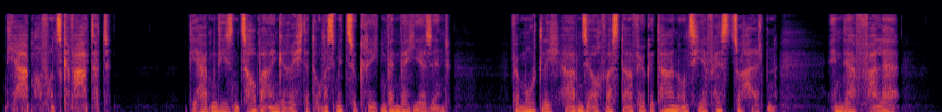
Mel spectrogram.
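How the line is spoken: Whispered. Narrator (German): flüsterte Harry

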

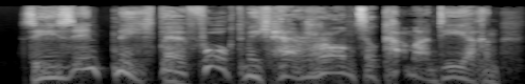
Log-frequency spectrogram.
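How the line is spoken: Irritated hiss. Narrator (German): zischte Snape, als würde er sich über sich selbst ärgern

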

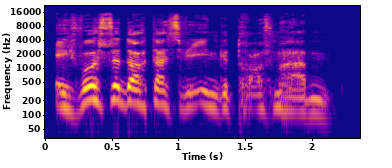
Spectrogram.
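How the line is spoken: Called out to him. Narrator (German): rief Cockerell ihm zu

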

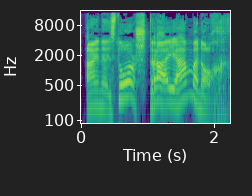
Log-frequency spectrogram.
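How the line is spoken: Called out. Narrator (German): rief Bergman

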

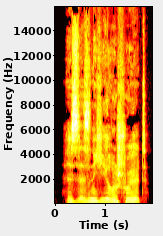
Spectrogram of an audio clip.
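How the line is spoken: Slurring from exhaustion. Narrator (German): lallte vor Erschöpfung

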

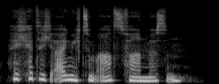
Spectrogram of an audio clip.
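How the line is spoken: Sigh. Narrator (German): seufzte

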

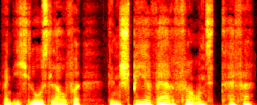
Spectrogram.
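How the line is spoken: Hunter whispering again. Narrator (German): wisperte erneut die Stimme des Jägers

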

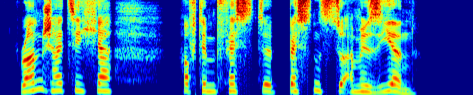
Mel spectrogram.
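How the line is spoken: Unnaturally high voice. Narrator (German): sagte sie mit unnatürlich hoher Stimme

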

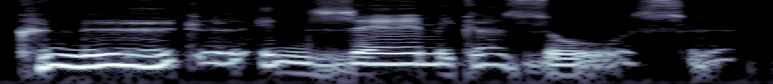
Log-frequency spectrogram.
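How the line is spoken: Groan. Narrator (German): stöhnte er

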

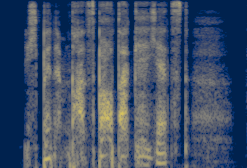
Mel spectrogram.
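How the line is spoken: Whisper. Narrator (German): flüsterte er

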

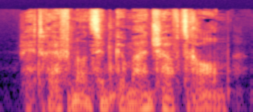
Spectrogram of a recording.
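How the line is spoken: Murmured. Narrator (German): murmelte Harry

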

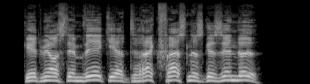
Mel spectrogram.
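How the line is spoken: Man roaring. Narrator (German): brüllte der Mann

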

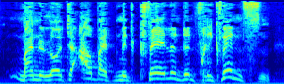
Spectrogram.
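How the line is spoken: Called out. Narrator (German): rief Boris

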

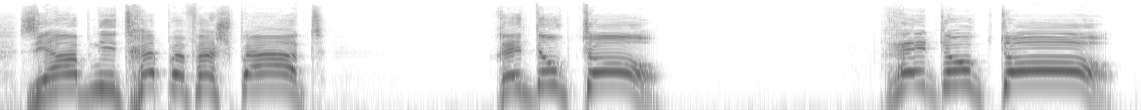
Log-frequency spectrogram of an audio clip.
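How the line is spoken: Calling out. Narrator (German): eine Stimme rief

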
